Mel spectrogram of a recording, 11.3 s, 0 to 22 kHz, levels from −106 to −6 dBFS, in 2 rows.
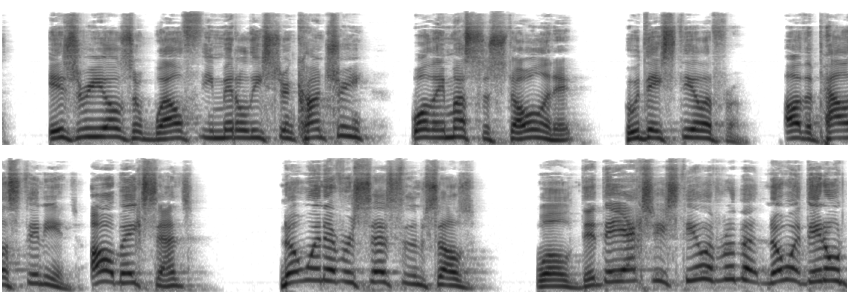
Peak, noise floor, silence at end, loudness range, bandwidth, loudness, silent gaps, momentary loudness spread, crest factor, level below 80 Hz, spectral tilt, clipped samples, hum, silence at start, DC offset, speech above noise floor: -4 dBFS; -72 dBFS; 0 s; 1 LU; 16.5 kHz; -22 LUFS; none; 6 LU; 18 dB; -54 dBFS; -3.5 dB/octave; under 0.1%; none; 0.3 s; under 0.1%; 51 dB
